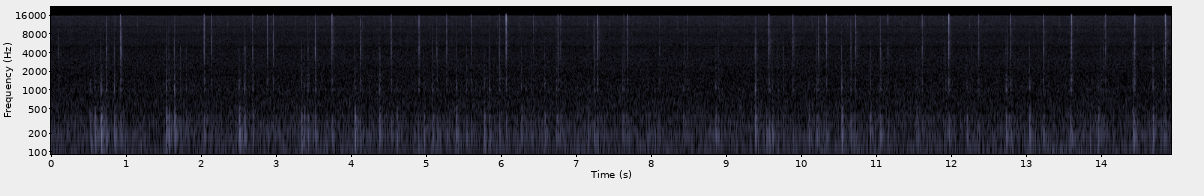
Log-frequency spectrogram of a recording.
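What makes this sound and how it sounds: Long nails tap the sides of an upright clear plastic micellar water bottle with a green cap, hollow and holding liquid. The quiet, rapid, irregular taps have a dull low body and sharp, bright clicks that die away almost instantly.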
